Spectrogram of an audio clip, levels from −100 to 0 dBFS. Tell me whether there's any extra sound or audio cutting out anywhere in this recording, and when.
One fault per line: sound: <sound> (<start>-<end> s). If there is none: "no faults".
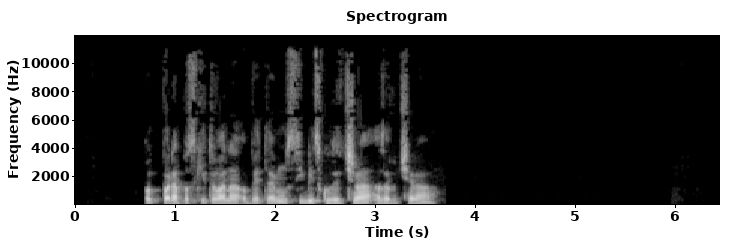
no faults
